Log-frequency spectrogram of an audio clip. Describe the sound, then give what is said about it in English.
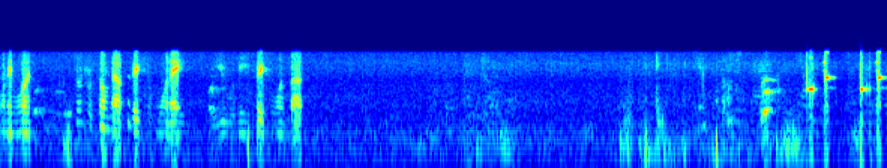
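Short electronic chirps of message notification tones from a man's phone pop up a few times over a muffled, narrow-band phone call with a dispatcher, mixed in with bursts of voices and a quiet hiss in between. “Yeah, that sounds like messages hitting his phone.”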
